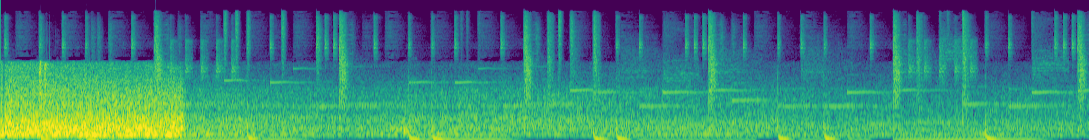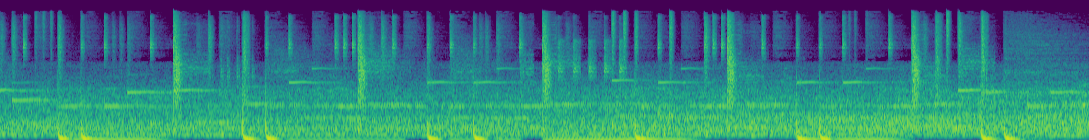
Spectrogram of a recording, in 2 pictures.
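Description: Loud, distorted boom of a chemical plant explosion picked up by a porch camera's microphone, cutting off about two seconds in. Background music with a steady beat runs under it and through the rest.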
